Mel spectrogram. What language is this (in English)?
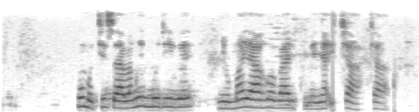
Kinyarwanda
